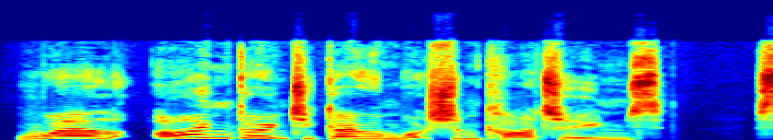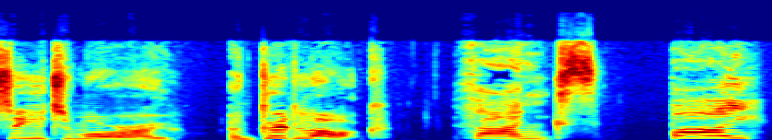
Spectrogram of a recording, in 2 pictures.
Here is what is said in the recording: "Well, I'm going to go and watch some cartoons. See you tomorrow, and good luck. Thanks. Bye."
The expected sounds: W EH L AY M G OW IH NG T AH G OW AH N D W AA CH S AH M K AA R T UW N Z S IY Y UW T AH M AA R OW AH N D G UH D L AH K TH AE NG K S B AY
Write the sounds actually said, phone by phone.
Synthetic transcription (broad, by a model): W EH L AY M G OW IH NG T AH G OW AH N W AA CH S AH M K AA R T UW N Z S IY Y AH T AH M AA R OW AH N G UH D L AH K TH AE NG K S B AY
